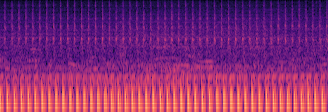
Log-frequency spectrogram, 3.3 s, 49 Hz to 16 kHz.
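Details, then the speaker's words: Engine whose knock grew from faint to loud, scoring the block, hard to restart once stalled: fast, deep, heavy knocking about 3.5 per second over the idle, called piston knocking; connecting rod knock with scored bore. "Eh, malayo pa lang, alam na yan eh. Ganyan ang tunog ng ano guys, ng piston knocking."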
